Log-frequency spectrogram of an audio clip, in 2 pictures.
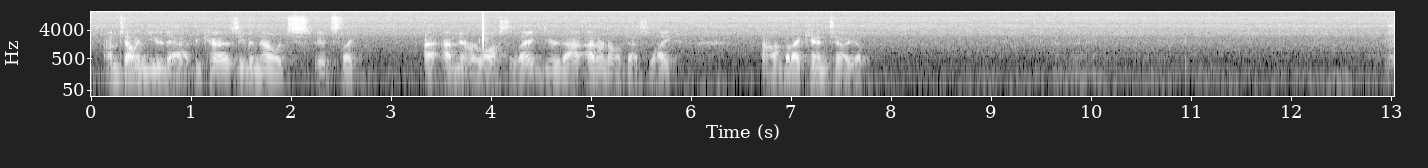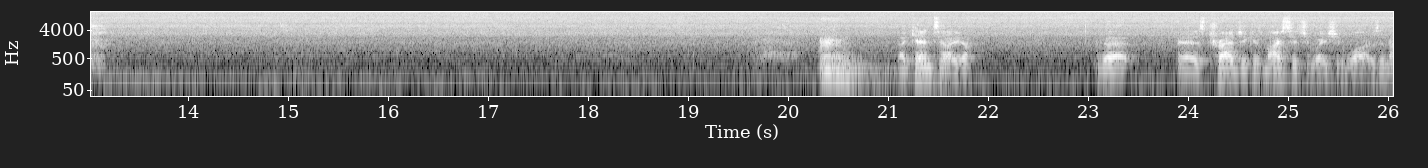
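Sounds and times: faint background hiss: 0:00.0 - 0:26.0
soft rush of noise: 0:00.0 - 0:26.0.

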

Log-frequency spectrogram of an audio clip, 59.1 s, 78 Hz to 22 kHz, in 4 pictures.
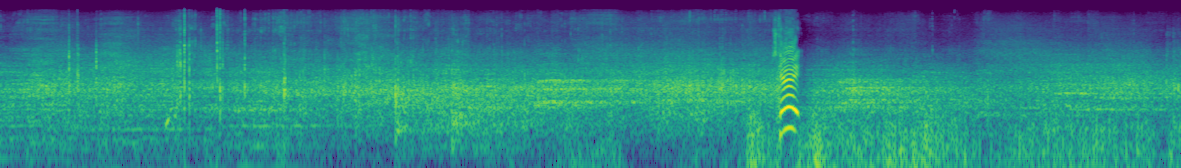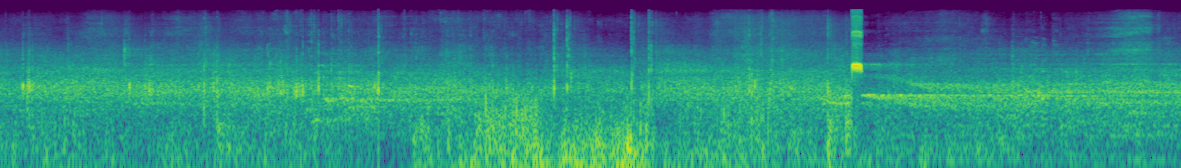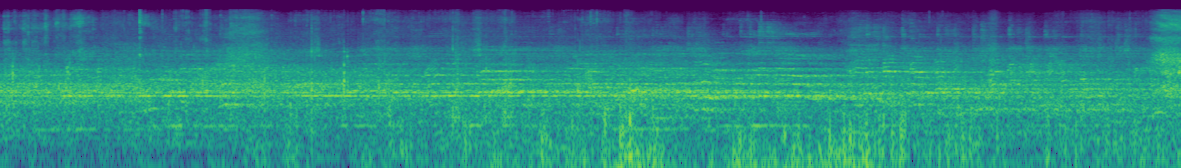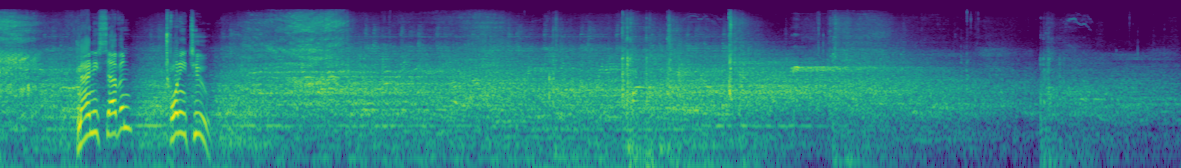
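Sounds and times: skate blades scraping ice: 0:00.0 - 0:39.2, 0:40.1 - 0:45.3, 0:47.0 - 0:55.9
background music: 0:24.8 - 0:55.0.

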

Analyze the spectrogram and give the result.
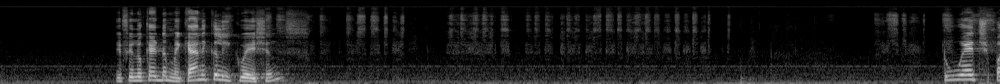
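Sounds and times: faint steady hum: 0:00.0 - 0:10.0
marker writing on paper: 0:03.2 - 0:07.5, 0:08.8 - 0:10.0.

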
